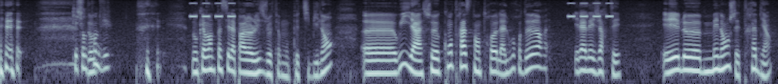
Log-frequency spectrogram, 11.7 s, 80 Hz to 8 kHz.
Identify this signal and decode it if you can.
Alarm pattern, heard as an alarm's beeps, played twice, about 3200 Hz, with speech in French. Temporal four. Carbon monoxide.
